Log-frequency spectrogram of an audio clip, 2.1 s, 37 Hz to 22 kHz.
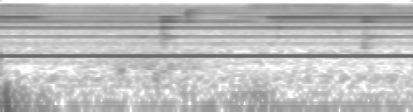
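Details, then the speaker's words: Lenovo B460E laptop at power-on while loading Windows: one unbroken high continuous beep, stuck at black screen; keyboard suspected as not inserted properly or faulty. "Yeah, it's while starting the window, it's continues the beeping sound."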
